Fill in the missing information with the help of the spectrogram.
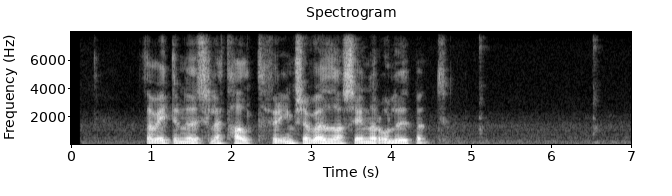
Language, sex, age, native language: Icelandic, male, 20-29, Icelandic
